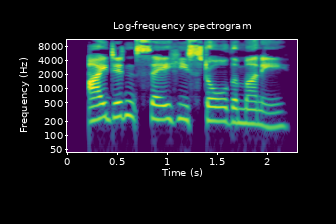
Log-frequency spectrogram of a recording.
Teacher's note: In the first one, the stress is on I, meaning maybe someone else said it. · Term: emphasis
